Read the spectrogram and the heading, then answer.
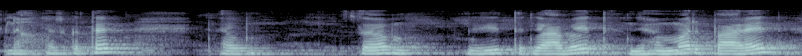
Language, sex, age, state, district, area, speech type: Maithili, female, 45-60, Bihar, Samastipur, rural, spontaneous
